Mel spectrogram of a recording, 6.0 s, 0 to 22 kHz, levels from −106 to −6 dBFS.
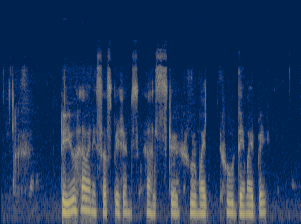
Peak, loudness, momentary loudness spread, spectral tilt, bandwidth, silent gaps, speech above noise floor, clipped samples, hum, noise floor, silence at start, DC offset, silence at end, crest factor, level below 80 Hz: -22 dBFS; -40 LUFS; 16 LU; -6 dB/octave; 9.6 kHz; none; 37 dB; under 0.1%; none; -77 dBFS; 0.25 s; under 0.1%; 0.7 s; 18 dB; -72 dBFS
